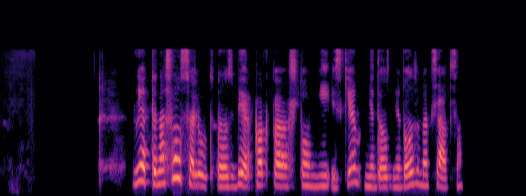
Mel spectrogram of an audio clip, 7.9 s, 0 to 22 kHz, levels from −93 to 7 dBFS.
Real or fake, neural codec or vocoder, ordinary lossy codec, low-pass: fake; codec, 16 kHz, 2 kbps, FreqCodec, larger model; none; none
